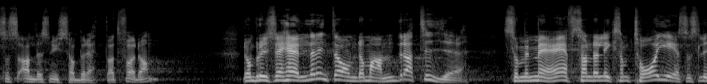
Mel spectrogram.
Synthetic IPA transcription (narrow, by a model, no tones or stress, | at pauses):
sɵsa̰ld̪ɛləsnʏsːhaɾbɛɾɛ̰t̪ʰːat̪fœɖɔm | d̪̥ɔmbɾyːʂɛjɦɛlːəɾɪnt̪əɔmd̪ɔmand̪ɾat̪ʰiːə̰ | sɔmæɾmɛɛft̪ə̥ʂɔmd̪ɔmlɪksɔmt̪ʰɑːɾjeːsɵsliː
